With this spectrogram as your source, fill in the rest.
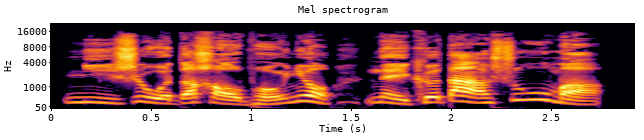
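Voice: mid-range voice, lively intonation, moderate pace, no echo, studio quality, pitched above the performer's own voice, natural voice. A storybook reader voicing a small red-beaked bird in a raised, questioning, wondering voice. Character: small bird returning to find her friend.

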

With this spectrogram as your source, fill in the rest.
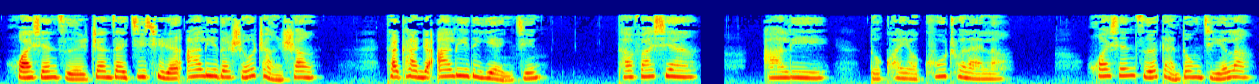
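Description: A woman's voice: high-pitched, a little slow, fairly bright tone, no room sound, studio quality. A woman reading a scripted children's story as its narrator.

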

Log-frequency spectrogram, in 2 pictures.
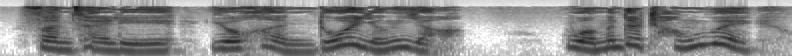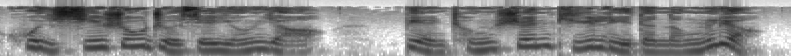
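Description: Storybook dad, patient and gentle, lowered mellow husky voice, read by a woman. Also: animated, a little slow, no room sound, studio quality. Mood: coaxing. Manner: gentle, explaining. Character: patient cheerful father, adult man. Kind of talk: children's storybook narration.

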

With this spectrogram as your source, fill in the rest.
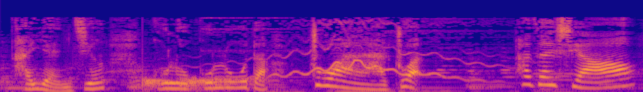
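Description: A woman narrating a children's story as a mother, gentle, playful and expressive. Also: on the high side, takes it slowly. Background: children's music.

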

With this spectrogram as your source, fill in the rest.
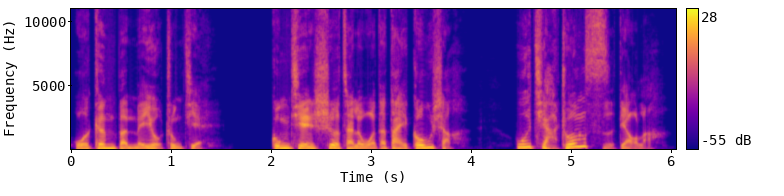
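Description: Storybook young prince, sly and bouncy, lower and darker than the narrator, swinging pitch , put on by a man. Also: very animated, moderate pace, faint music behind, natural voice. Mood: cheerful. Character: young male prince, clever and eager.

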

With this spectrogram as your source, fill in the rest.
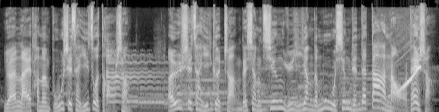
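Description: Hugely animated male children's story narrator. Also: fairly high pitch, normal speed. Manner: dramatic, expressive. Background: prominent music.

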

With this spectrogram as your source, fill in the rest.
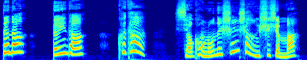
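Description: Woman doing a storybook mom, caring, cautious, very high-pitched, dry close sound. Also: sing-song, normal speed, no room sound, exaggerated voice. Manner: gentle and warning, bright and lilting.

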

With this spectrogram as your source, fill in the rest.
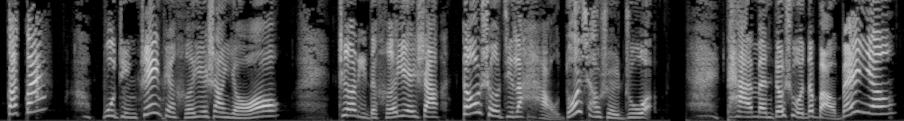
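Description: A woman voicing a small, friendly, knowledgeable frog in a children's science cartoon, speaking in a frog voice punctuated with croaks and explaining things like a little teacher. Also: high voice, very animated, moderate pace, pushed and bright, dry recording, studio quality, full character voice. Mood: proud, playful.

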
